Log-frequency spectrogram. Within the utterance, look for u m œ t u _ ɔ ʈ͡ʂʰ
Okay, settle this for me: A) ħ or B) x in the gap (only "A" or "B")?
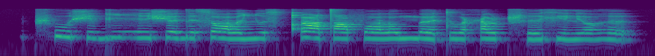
A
